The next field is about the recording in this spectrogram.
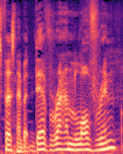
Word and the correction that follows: Dejan Lovren: of Dejan Lovren, Liverpool centre back.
